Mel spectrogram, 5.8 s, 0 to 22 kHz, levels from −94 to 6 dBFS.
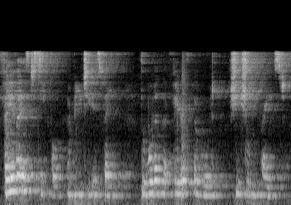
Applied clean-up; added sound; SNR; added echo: none; Snare drum; 16 dB; reverberation time 1.0 s.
